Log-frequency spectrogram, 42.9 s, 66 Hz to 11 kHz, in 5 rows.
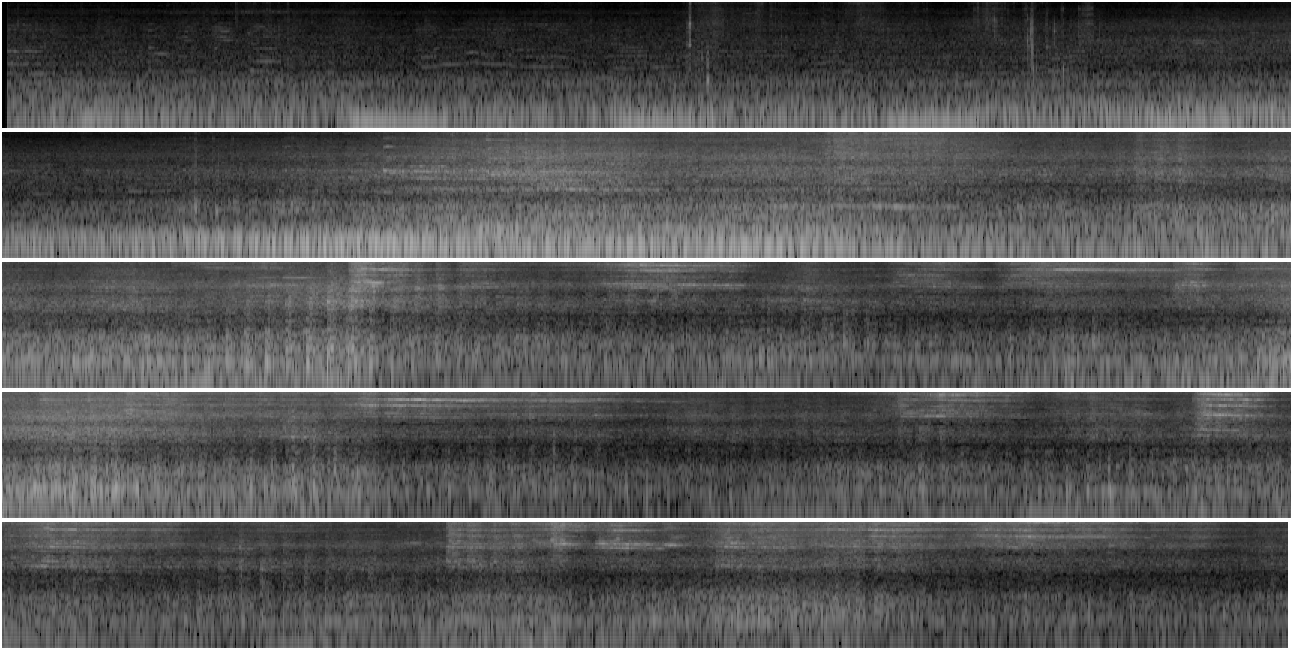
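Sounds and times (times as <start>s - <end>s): freight train rumble: 0.0s - 42.9s
wheels clacking over rail joints: 6.6s - 42.9s
train wheels squealing: 11.0s - 15.8s, 17.4s - 42.9s.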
